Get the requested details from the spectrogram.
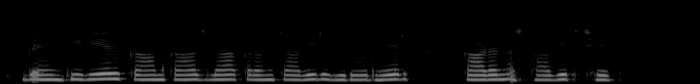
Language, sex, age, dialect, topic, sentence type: Magahi, female, 18-24, Northeastern/Surjapuri, banking, statement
